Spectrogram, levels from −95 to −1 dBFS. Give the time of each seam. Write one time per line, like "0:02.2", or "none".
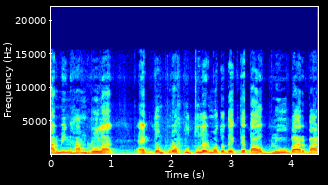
none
